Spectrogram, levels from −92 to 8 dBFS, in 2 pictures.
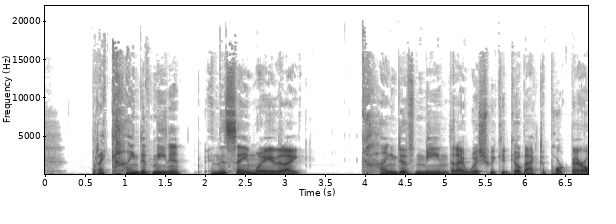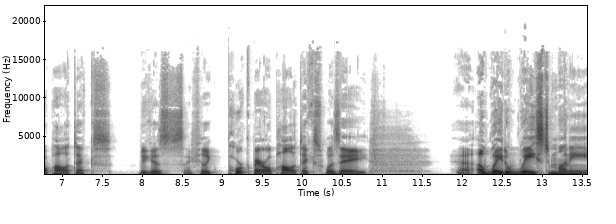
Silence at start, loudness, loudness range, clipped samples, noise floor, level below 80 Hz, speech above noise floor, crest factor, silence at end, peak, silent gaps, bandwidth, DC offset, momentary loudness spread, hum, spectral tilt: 0.05 s; -17 LUFS; 5 LU; under 0.1%; -65 dBFS; -40 dBFS; 49 dB; 18 dB; 0 s; 0 dBFS; none; 17 kHz; under 0.1%; 14 LU; none; -5.5 dB/octave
